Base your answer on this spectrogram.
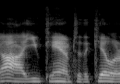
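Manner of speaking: ordinary talk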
